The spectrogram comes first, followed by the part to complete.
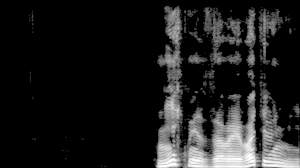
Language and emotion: Russian, positive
